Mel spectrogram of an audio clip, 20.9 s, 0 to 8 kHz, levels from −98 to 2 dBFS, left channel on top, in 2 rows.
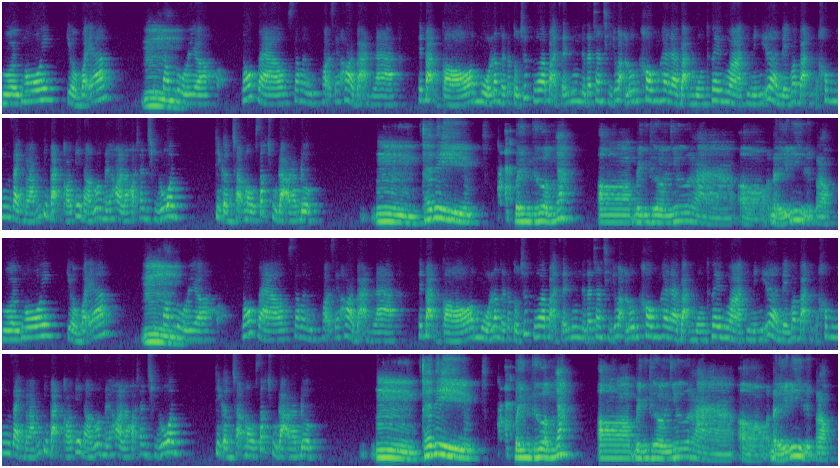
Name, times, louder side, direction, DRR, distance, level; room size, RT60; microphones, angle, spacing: voice 1, 0.0-1.4 2.0-5.0 5.2-12.7 13.1-14.3 16.7-16.8, left 1 dB, 10° left, 0.5 m, -28 dB
voice 2, 1.7-2.3 15.1-16.4 16.9-17.6 17.9-20.8, right 3 dB, 70° right, 0.6 m, -24 dB
3.4 x 3.3 x 4.6 m
head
